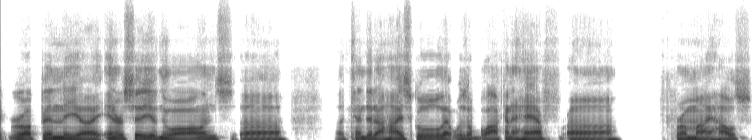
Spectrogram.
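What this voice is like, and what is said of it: New Orleans Irish Channel accent. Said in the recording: “you've got a unique accent. I believe you call it Irish Channel. You're from the great city of New Orleans”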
